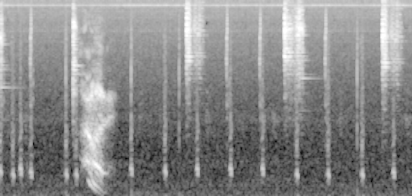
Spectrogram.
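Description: Swords clash and strike in a brief fight.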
